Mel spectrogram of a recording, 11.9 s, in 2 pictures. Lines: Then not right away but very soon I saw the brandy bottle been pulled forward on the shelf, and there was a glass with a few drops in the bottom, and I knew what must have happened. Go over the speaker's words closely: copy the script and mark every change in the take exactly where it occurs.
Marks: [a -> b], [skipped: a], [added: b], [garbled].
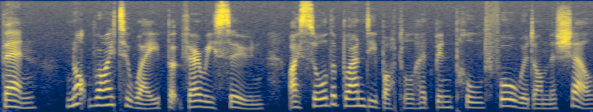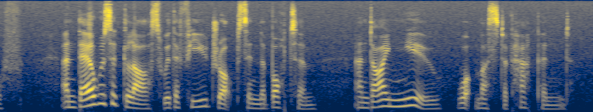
Then not right away but very soon I saw the brandy bottle [added: had] been pulled forward on the shelf, and there was a glass with a few drops in the bottom, and I knew what must have happened.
